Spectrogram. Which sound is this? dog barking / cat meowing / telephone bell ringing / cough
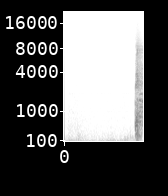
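cough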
